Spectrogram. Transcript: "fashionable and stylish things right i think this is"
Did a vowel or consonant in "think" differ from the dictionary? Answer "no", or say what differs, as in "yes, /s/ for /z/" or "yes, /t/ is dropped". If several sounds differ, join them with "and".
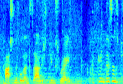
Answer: no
